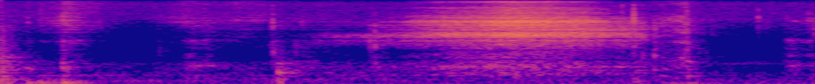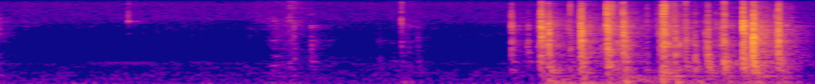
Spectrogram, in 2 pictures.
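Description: Fingertips of both hands type on a mint-blue plastic retro Ubotie keyboard with round white keycaps. A few soft, scattered taps and a brief hissy swell give way to a quick, dense flurry of bright, clicky key presses near the end.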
